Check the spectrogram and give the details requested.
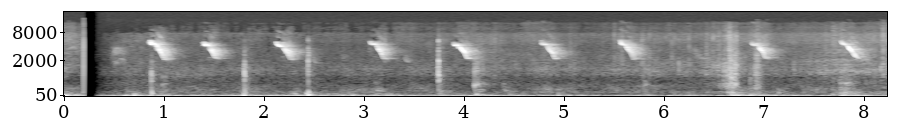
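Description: A bird calling over and over: a high note sliding quickly downward, repeated about every two-thirds of a second, about ten times. Soft footsteps on a stone-paved path tap underneath.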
